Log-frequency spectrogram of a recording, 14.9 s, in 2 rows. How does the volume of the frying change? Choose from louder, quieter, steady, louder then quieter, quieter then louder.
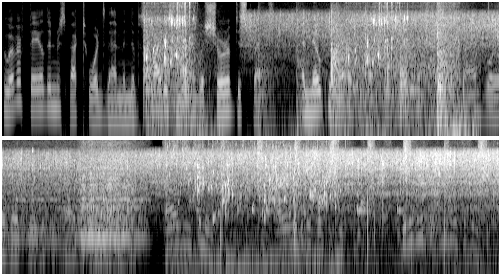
louder.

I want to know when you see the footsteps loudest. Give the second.
7 s.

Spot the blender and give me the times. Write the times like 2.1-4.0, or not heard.
7.1-9.7.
